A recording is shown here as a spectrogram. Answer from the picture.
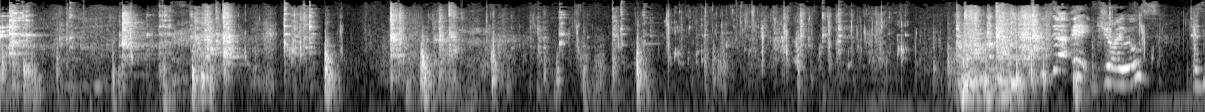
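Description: Indistinct voices with scattered sharp clinks and knocks; the voices grow denser near the end.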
